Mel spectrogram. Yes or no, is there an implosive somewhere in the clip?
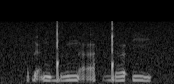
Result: yes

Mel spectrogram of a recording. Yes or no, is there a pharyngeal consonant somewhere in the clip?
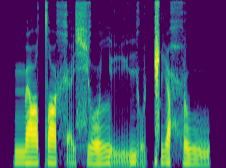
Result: yes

